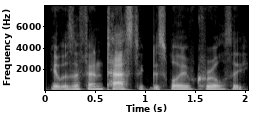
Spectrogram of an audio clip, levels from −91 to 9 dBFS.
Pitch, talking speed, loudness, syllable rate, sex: 120 Hz, 205 wpm, -24 LUFS, 5.8 syllables/s, male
